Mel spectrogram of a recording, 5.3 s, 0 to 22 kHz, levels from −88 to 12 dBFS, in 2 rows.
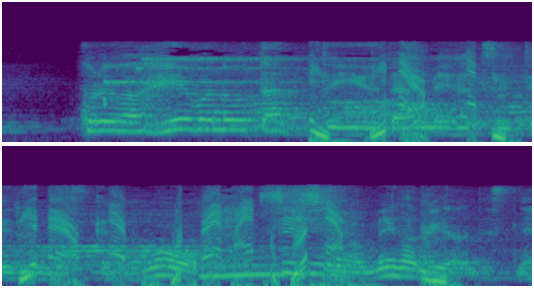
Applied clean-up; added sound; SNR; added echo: none; Scratching (performance technique); 2 dB; none.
